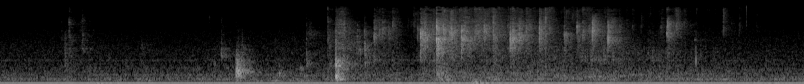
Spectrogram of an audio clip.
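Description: A few short handling sounds, then about two seconds of gulping and liquid sloshing as a bottled chocolate-coffee protein shake is drunk, with a few last gulps after.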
